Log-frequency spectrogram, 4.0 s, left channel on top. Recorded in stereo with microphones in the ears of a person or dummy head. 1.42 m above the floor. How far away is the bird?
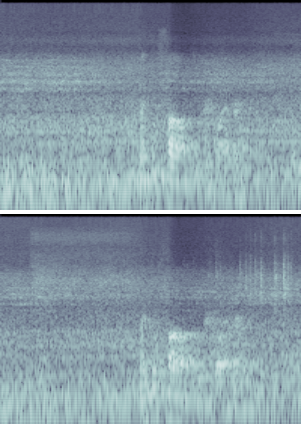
No bird in this recording.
